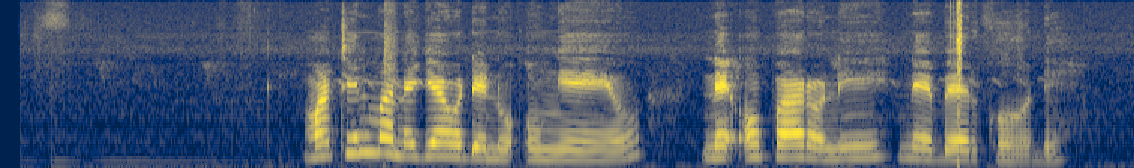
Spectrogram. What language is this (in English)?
Luo (Kenya and Tanzania)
